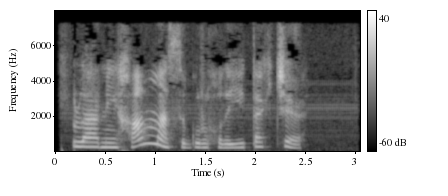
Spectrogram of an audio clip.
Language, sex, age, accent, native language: Uzbek, female, 19-29, Qashqadaryo, Uzbek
